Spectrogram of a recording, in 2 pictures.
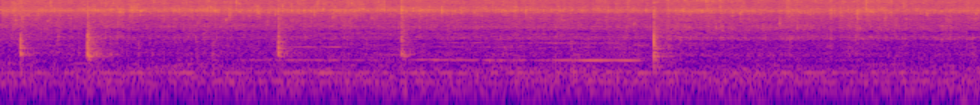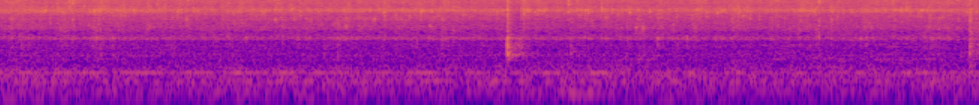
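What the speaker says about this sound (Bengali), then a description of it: "এইগুলোকে রিফাইন তেলে সুন্দর করে ভেজে নেব আমি" Paneer pieces coated with salt, turmeric and Kashmiri chilli powder frying in refined oil, a steady close sizzle broken by occasional sharp clinks and scrapes of a utensil against the pan.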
